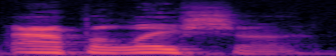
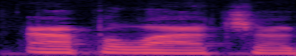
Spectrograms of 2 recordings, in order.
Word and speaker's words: Appalachia: I always pronounced pronounced it Appalachia. She was so sweet and she she didn't never say anything, but after that she was like, "Honey, it's Appalachia. There's a latch in the middle."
